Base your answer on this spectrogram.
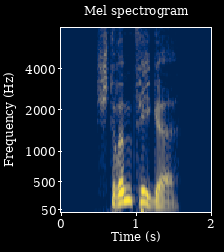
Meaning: inflection of strümpfig: 1. strong/mixed nominative/accusative feminine singular 2. strong nominative/accusative plural 3. weak nominative all-gender singular
- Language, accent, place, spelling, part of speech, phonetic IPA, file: German, Germany, Berlin, strümpfige, adjective, [ˈʃtʁʏmp͡fɪɡə], De-strümpfige.ogg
